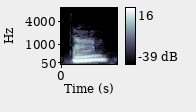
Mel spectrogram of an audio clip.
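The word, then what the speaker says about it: Thom: How do you pronounce Tom? Tom. The H is silent, eh? That's right. Like in herring.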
